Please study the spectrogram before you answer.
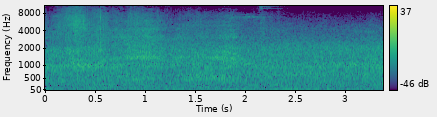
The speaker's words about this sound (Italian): forse arriva il mio autobus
